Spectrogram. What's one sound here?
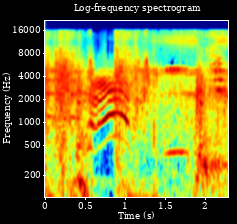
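A magical blast bursts with a rising whoosh.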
